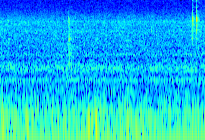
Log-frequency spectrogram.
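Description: Near silence: faint room tone with a single computer mouse click about a second and a half in and a quick double click near the end.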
